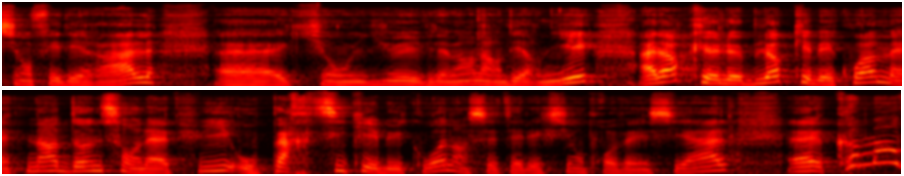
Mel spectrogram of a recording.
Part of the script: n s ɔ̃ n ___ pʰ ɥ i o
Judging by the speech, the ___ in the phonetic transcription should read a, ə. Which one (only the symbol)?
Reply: a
